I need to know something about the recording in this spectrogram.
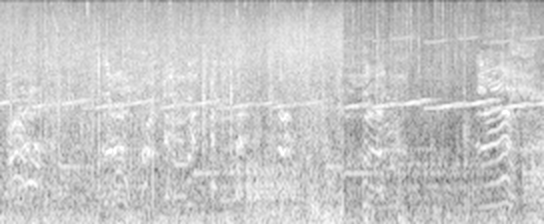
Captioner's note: coughing and spluttering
